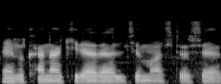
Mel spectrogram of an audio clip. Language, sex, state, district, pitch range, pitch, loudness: Maithili, male, Bihar, Samastipur, 90-95 Hz, 95 Hz, -18 LUFS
